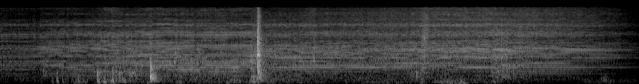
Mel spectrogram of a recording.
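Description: An apartment building's doorbell or intercom buzzer sounds as a steady, close electric buzz for about six seconds, with a few faint clicks along the way. No one speaks.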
